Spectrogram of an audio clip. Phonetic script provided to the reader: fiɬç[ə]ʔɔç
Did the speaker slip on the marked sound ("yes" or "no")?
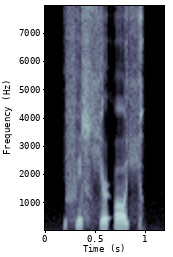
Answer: yes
